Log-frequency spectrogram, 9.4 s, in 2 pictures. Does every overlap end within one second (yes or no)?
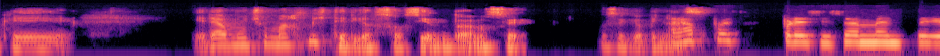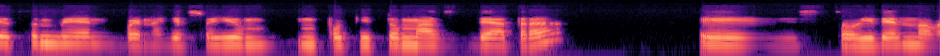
yes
